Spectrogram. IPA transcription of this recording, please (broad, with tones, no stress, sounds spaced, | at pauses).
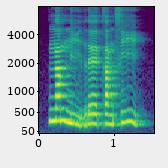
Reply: ŋ a˥˩ m n iː˨˩ r ɛː˧ k a˧ ŋ s iː˥˩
